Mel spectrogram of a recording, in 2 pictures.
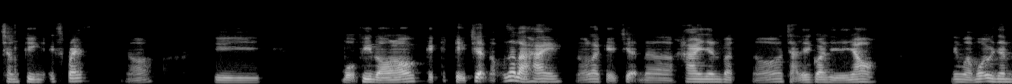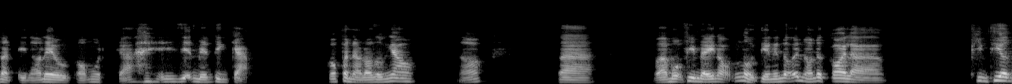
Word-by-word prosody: "Chungking 120 -1 -3
Express", 145 +3 +1 0.4
đó. - - -12 0.6
Thì 100 -2 -5 0.8
bộ - - -1
phim 125 -2 +3
đó 105 -1 +4
nó 130 +5 +3
cái - - -2
cách - - -23
kể - - 0
truyện - - +6
nó - - -9
cũng 155 - -11
rất 190 - +5
là - - +8
hay, 130 -1 +4 0.2
nó - - -12
là 130 0 0
kể - - -3
chuyện, - - -3
ờ, 100 -2 -6
hai 125 +2 +4
nhân 120 0 +1
vật - - -4 0.2
nó 115 +7 -7
chả - - -5
liên 110 +1 -1
quan 115 -1 +1
gì 110 - -3
đến 100 +1 -3
nhau, 115 0 +3 0.7
nhưng 120 0 -6
mà 110 - -1
mỗi 135 +5 +1
một 150 - +2
nhân 125 -1 +2
vật - - 0
thì 100 - -4
nó 100 +2 -5
đều 110 -5 +4
có 100 - -5
một 120 +2 -9
cái 110 - -6 0.4
diễn 135 - 0
biến 115 0 0
tình 120 -4 -3
cảm - - +1 0.8
có 130 - -2
phần - - +3
nào 105 - 0
đó 110 - +3
giống 115 +2 -1
nhau, 140 -3 +1 0.4
đó. - - -6 0.8
Và 105 -2 -1 0.6
và 110 - +2
bộ 135 +3 +1
phim 155 -3 +3
đấy 125 -1 +8
nó 130 - -2
cũng 165 - -9
nổi - - +3
tiếng 120 -1 +2
đến 125 - 0
nỗi 155 - +2
nó 140 -6 -1
được 160 +1 +1
coi 145 -1 +6
là 100 -6 0 0.9
phim 165 -3 -4
"thiêng". 175 0 +6
120 Hz, 215 wpm, -23 LUFS, 110-135 Hz, 0.9 s, là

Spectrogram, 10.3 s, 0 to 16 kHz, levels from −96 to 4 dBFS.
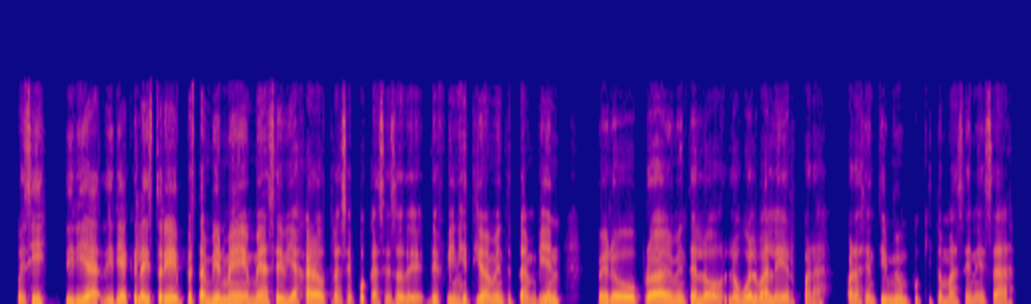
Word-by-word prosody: pues 125 - -4
sí, 170 +1 -1
diría 150 +3 +3
diría 145 +4 +1
que - - -2
la - - +5
historia, 165 +9 +4
y - - +1
pues, 135 -9 -5
también 145 +4 +3
me 170 -9 +3
me 125 0 +1
hace 135 +2 +1
viajar 125 +1 +2
a 120 - +4
otras 115 +1 -6
épocas, - - -6
eso 120 +1 -2
de - - -3
definitivamente 130 0 -2
también, 145 - -2 0.3
pero 125 -2 +4
probablemente 135 +3 +3
lo 110 -5 0
lo 115 -2 -2
vuelva 125 +2 +2
a - - -2
leer 115 0 -2
para - - -10
para 120 - -3
sentirme 160 +9 -3
un 165 - -3
poquito 130 -2 -10
más 125 +2 -7
en 120 - -5
esa - - -5
130 Hz, 210 wpm, -24 LUFS, 120-145 Hz, 0.3 s, la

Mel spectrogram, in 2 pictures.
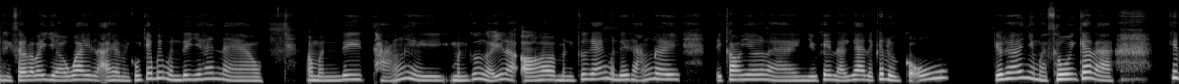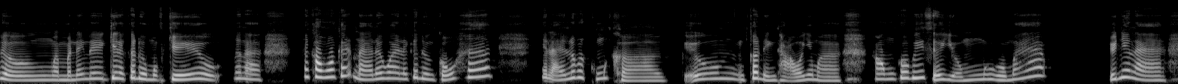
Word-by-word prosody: thiệt 180 -2 -4
sự 190 -1 +3
là 200 - 0
bây 215 +1 -1
giờ 195 -3 -1
quay 215 +2 0
lại 190 -1 -3
thì 195 0 -1
mình 180 -1 -5
cũng 205 +3 -1
chẳng 265 +3 0
biết 290 - 0
mình 205 -4 -1
đi 220 +1 0
như 230 +1 -2
thế 260 +1 -3
nào. 180 -7 -4 0.4
Mà - - 0
mình 185 0 -1
đi 225 +1 0
thẳng 180 +8 -4
thì 190 -8 -2
mình 190 -1 0
cứ 255 - -2
nghĩ 200 0 -1
là, 230 -3 -1
ờ, 180 +1 +2
thôi 210 +1 +1
mình 190 -1 -3
cứ 240 +5 -2
ráng 250 +3 -1
mình 230 -5 -1
đi 215 +1 +2
thẳng 215 +4 -4
đi, 235 -2 +1 0.4
thì, 185 - -2
coi 220 +1 +2
như 230 0 0
là, 180 -4 -3
nhiều 185 0 -2
khi 225 -1 +2
lại 180 -2 -2
ra 220 +1 +2
được 190 - -3
cái 245 - +4
đường 205 -5 +2
cũ, 270 +10 0 0.4
kiểu 225 +2 +5
thế. 280 +3 +2
Nhưng 280 -6 0
mà 200 - 0
xui 235 +5 +5
cái 290 0 +5
là 190 -7 -1 0.6
cái 310 - +5
đường 200 -3 +2
mà 205 - +1
mình 205 +1 0
đang 235 +2 -1
đi 265 0 -1
chỉ 290 - +5
là 265 - +2
cái 290 - +3
đường 250 -4 +4
1 215 -2 -2
chiều, 225 -1 +4
nên 280 0 -2
là 230 -3 0 0.4
nó 350 - +2
không 335 -2 +8
có 340 - +6
cách 395 +2 0
nào 225 -6 +1
để 255 - +2
quay 275 -1 +1
lại 250 - -2
cái 315 - 0
đường 245 -4 -1
cũ 215 +6 0
hết. 355 +4 +2 0.5
Với - - 0
lại 210 - +1
lúc 300 +3 +2
đó - - +4
cũng 265 +3 -3
khờ, 170 -1 -2 0.2
kiểu, 250 +6 0 0.3
có 285 - +7
điện 195 -5 -2
thoại 175 -3 -2
nhưng 225 -2 -1
mà 175 -2 -3 0.3
hông 245 0 0
có 295 0 +3
biết 300 +1 +2
sử 215 - +3
dụng 205 0 -2
Google 215 0 0
Maps, 390 +4 0 0.6
kiểu 235 +4 +2
như 330 0 +4
là, 200 -6 0
220 Hz, 260 wpm, -23 LUFS, 195-255 Hz, 0.6 s, không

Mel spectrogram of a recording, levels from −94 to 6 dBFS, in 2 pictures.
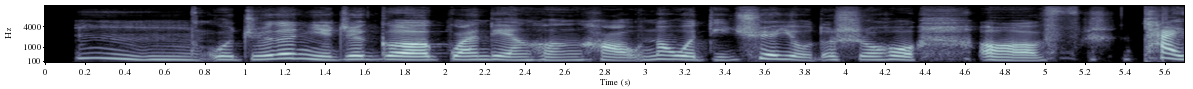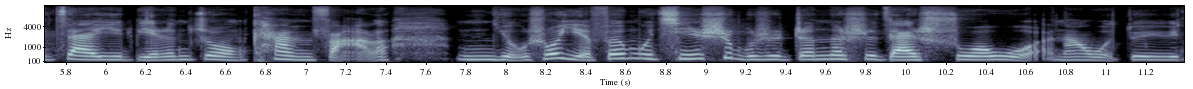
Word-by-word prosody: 嗯 245 -9 -9
嗯， 200 - -13
我 220 - -2
觉 225 +4 -2
得 295 +2 +5
你 245 -7 -2
这 230 +3 +2
个 220 -2 +8
观 220 +1 0
点 200 -4 -1
很 195 -1 -8
好。 180 +2 0
那 245 +3 -2
我 230 -2 +2
的 195 -1 -13
确 255 +6 +1
有 225 -6 -4
的 215 - -8
时 215 - -4
候， 210 -1 0 0.3
呃， 185 -4 +3
非 - - -8 0.4
太 - - +5
在 220 0 +3
意 215 0 -3
别 190 -2 -4
人 210 +2 -6
这 225 +2 -4
种 205 -4 -2
看 220 -1 -1
法 200 - -2
了， - - -7 0.3
嗯， 225 -1 -8
有 205 -2 -4
时 275 - -4
候 295 - +4
也 275 - -1
分 285 +1 0
不 290 -2 -4
清 270 +3 +3
是 305 +4 +3
不 225 -8 -5
是 230 0 -4
真 235 +3 -3
的 250 0 -2
是 240 -1 -3
在 205 0 +4
说 220 +1 0
我。 220 -3 -4
那 200 0 -5
我 185 -2 -8
对 215 -2 -5
于 200 -1 -8
220 Hz, 280 characters per minute, -22 LUFS, 205-235 Hz, 0.4 s, 个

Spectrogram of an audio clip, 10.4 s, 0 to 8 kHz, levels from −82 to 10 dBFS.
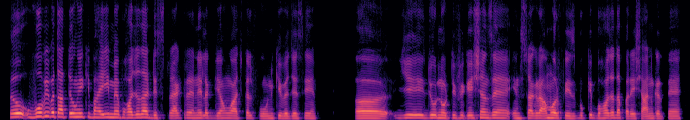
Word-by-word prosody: तो 235 +1 +8
वो 225 +5 +2
भी 280 +1 +1
बताते 245 -3 +4
होंगे 240 0 +4
कि 235 0 -9
भाई 215 0 0
मैं 210 - +1
बहुत 190 0 0
ज़्यादा 205 +2 +3
डिस्ट्रैक्ट 165 0 -4
रहने 170 -1 -2
लग 170 -2 -4
गया 160 0 -3
हूँ 165 - -2
आज 155 -1 -2
कल 170 -1 -3
फ़ोन 150 -2 -6
की - - 0
वजह 155 0 -2
से। 155 +1 -5
अ, - - -8 1.3
ये 180 0 +2
जो 185 0 +3
नोटिफिकेशंस 175 +1 -2
हैं, 170 -2 0
इंस्टाग्राम 160 +1 0
और 175 -2 +5
फेसबुक 155 0 -5
की - - -1
बहुत 165 +1 -1
ज़्यादा 175 +1 0
परेशान 145 -1 -2
करते 150 -1 -5
हैं। 145 0 -4
170 Hz, 205 wpm, -23 LUFS, 155-190 Hz, 1.3 s, तो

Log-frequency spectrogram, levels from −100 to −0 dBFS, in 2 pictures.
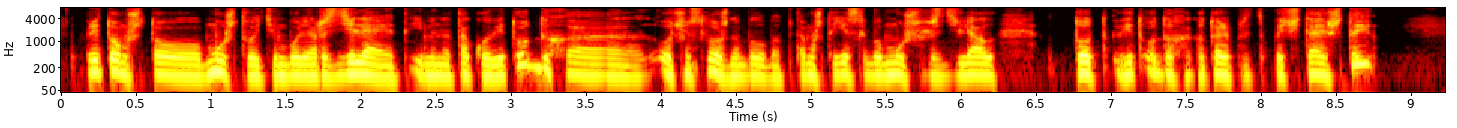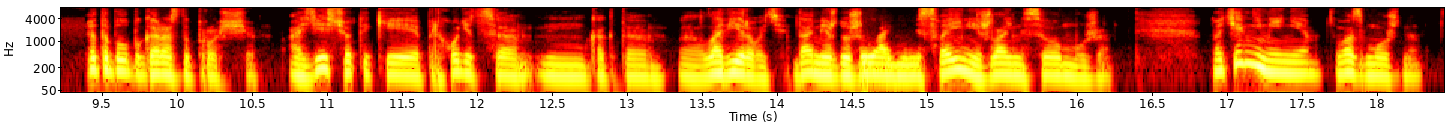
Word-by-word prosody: При 160 +1 +2
том, 155 -4 +2
что 125 0 0
муж 150 +3 +1
твой 120 -2 -2
тем 120 +5 -3
более 125 0 +2
разделяет 120 -3 +1
именно 125 -6 -3
такой 120 0 -1
вид 125 - -2
отдыха, 125 - -3
очень 130 - -1
сложно 125 -8 0
было 120 0 -3
бы. 110 0 -8
Потому 125 +5 -7
что, 130 - -9
если 130 -1 -3
бы 125 0 -1
муж 130 -2 -2
разделял 125 +2 -1 0.5
тот 145 -1 +4
вид 135 -2 -3
отдыха, 130 -2 -5
который 130 +1 0
предпочитаешь 125 +3 -3
ты, 125 +2 +1 0.6
это 180 0 +4
было 165 -1 +4
бы 135 - -5
гораздо 135 -3 +2
проще. 115 -1 -8 0.2
А 125 -2 -1
здесь 185 +11 +5
всё-таки 130 -3 0
приходится, 140 +1 -3 0.2
м, 120 -3 -3
как-то, 115 -1 -7
э, 120 - -9
лавировать, 125 -1 +3
да, 145 +2 +1
между 130 -2 +4
желаниями 120 -1 +3
своими 155 +5 +4
и 120 - +3
желаниями 130 +2 +1
своего 125 +4 0
мужа. 110 -2 -6 0.7
Но 165 - +1
тем 265 +6 +3
не 215 - +9
менее, 145 -4 +1
возможно, 125 -5 -2
125 Hz, 175 wpm, -23 LUFS, 120-140 Hz, 0.7 s, не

